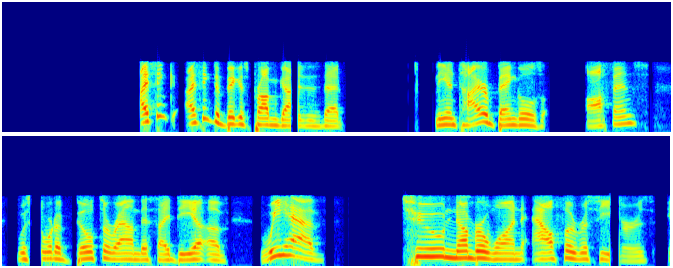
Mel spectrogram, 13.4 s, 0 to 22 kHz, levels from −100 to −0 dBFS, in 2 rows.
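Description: Speech over what sounds like a G.726 ADPCM telephone link, fitting 32 kbit/s, with nothing above 4 kHz. The cut-off start shows as flat digital silence from 0 to 1.38 s, then the waveform jumps straight into mid-sound with no attack or fade. Packet loss on an ADPCM call leaves hard-edged blank gaps at 2.88 s (80 ms), 6.96 s (120 ms) and 12.76 s (100 ms), each spanning a few packets. After each gap the decoder's adaptive predictor and step size are out of step with the sender's, so the sound resumes with brief, slight distortion. On a spectrogram this appears as vertical empty columns followed by broadband smear that settles within tens of milliseconds.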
